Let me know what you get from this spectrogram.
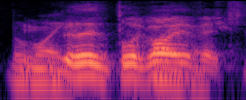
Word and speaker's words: Blagojevich: Blagojevich.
